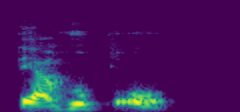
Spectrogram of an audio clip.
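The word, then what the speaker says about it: Teahupo (Teahupoʻo): People say Taps. Are we going to surf Taps? And I always say, no, we go surf Taapuna. I go surf Teahupo. That's the real pronunciation, you know.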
